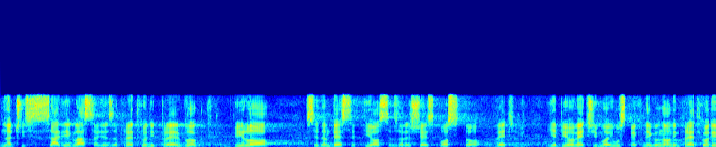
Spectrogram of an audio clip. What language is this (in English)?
Serbian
